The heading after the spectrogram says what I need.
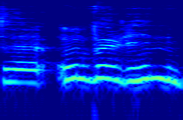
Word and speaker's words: Ombeline: So is that a correct pronunciation? Ombeline? It's Ombeline, but don't Ombeline.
